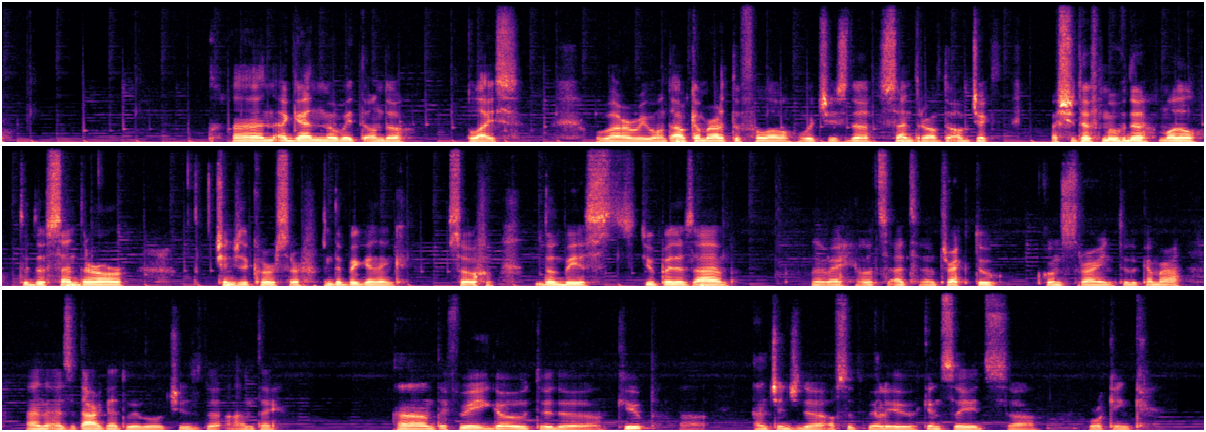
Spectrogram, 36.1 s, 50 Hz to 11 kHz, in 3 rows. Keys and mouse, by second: 3.4 g, 6.9-8.7 middle drag, 9.2-12.4 middle drag, 14.4-18.4 middle drag, 17.0 g, 18.4 g, 19.9-21.9 drag, 23.0-25.0 drag, 27.4-29.9 drag, 30.2-31.7 drag, 31.7-33.5 middle drag.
